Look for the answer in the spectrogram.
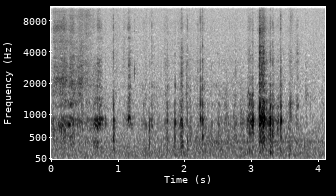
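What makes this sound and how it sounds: Fingertips slide and scratch along the paper-covered surface and inner tray of a small hollow cardboard matchbox held in both hands in front of the face. The result is a quiet, dry papery scratching with about nine brief brushing taps, centered in the midrange near 900 Hz with a faint bright hiss. A louder cluster of scratches comes near the end.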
